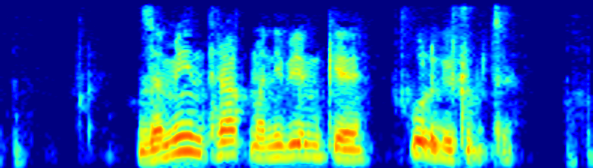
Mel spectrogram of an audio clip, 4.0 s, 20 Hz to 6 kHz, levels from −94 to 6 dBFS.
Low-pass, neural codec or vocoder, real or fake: 5.4 kHz; none; real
